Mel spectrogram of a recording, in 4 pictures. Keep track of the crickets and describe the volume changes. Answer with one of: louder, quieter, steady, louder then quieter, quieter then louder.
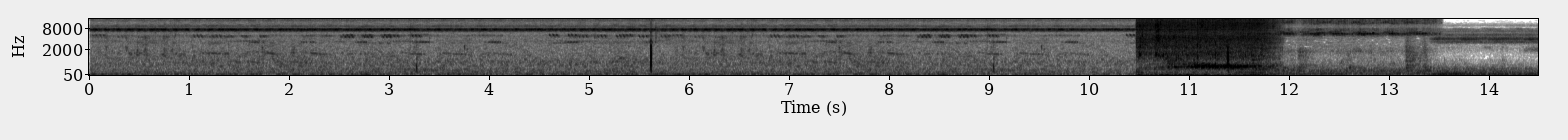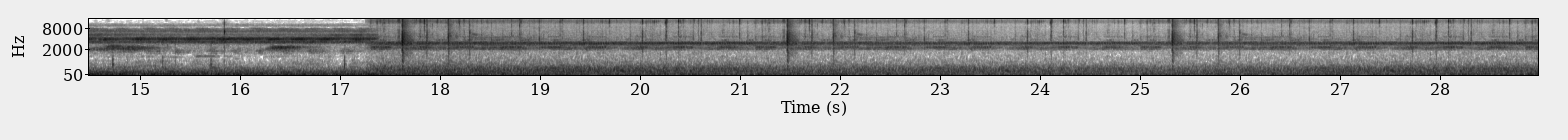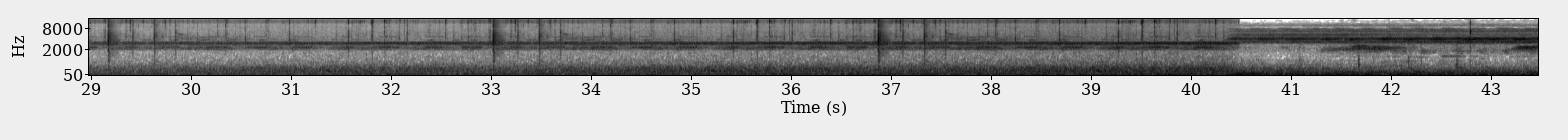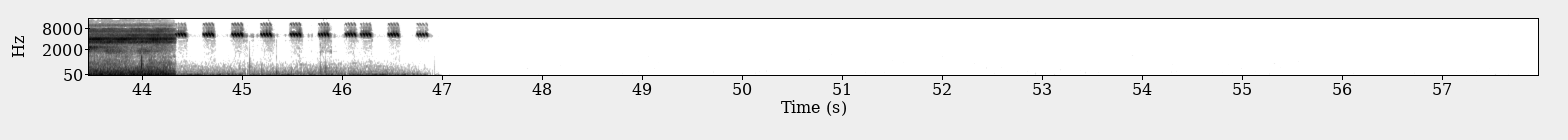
quieter then louder.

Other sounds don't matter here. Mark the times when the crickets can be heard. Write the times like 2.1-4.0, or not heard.
0.0-46.9.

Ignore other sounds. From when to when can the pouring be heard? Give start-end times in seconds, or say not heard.
10.4-11.9.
